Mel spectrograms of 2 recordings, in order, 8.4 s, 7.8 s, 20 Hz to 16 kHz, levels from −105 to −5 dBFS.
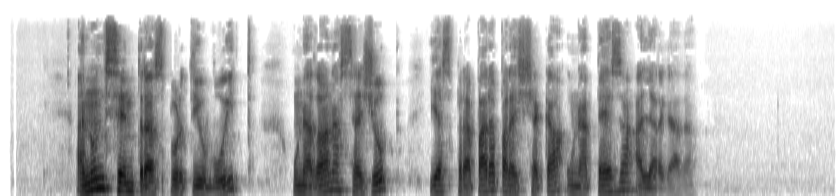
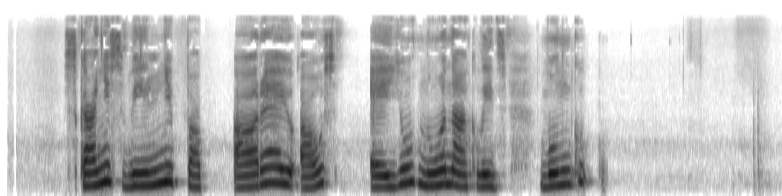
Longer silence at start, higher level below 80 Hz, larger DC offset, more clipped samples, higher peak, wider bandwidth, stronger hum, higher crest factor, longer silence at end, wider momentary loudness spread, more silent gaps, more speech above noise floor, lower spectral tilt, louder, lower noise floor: about the same, 0.75 s vs 0.65 s; first, -66 dBFS vs -78 dBFS; neither; neither; first, -2 dBFS vs -8 dBFS; about the same, 11.5 kHz vs 11.5 kHz; neither; about the same, 20 dB vs 16 dB; second, 1.5 s vs 1.95 s; about the same, 13 LU vs 14 LU; neither; first, 57 dB vs 52 dB; about the same, -5.5 dB/octave vs -4.5 dB/octave; about the same, -21 LUFS vs -23 LUFS; about the same, -77 dBFS vs -75 dBFS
